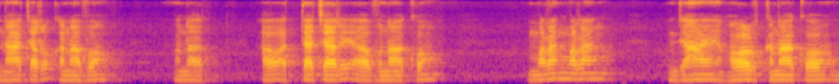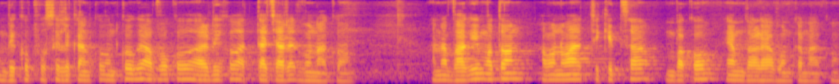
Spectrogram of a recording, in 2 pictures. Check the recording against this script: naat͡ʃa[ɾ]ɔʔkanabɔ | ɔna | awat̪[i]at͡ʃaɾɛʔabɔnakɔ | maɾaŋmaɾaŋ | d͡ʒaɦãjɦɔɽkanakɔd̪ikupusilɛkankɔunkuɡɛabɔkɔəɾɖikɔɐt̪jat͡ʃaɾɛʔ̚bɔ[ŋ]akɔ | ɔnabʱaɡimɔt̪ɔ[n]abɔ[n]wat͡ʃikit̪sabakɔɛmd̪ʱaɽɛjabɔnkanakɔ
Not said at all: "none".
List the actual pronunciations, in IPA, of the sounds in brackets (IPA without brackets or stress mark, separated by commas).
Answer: ɾ, j, n, n, n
